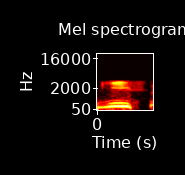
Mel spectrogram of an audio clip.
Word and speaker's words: geas: My new version of that is growing closer to Christ through his cross, the GCCTHC, which I pronounce as geistic. Geis is a Celtic word, G-E-A-S, for like quest or curse or gift.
